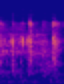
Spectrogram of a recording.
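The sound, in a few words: typing on a computer keyboard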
